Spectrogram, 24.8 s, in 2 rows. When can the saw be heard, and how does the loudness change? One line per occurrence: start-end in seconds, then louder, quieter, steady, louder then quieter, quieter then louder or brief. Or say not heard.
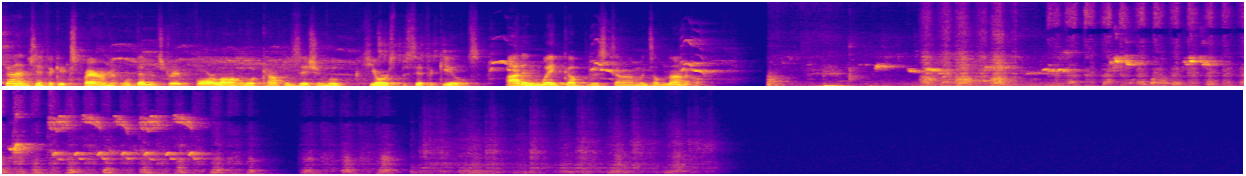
9.2-19.6 quieter.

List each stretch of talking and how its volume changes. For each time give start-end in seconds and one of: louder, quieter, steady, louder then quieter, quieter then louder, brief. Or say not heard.
0.0-7.0 steady.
